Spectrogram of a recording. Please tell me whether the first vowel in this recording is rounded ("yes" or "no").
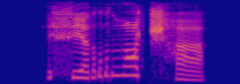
no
